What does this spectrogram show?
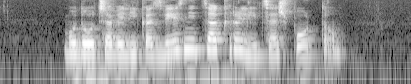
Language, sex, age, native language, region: Slovenian, female, 18-29, Slovenian, Pomurje region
